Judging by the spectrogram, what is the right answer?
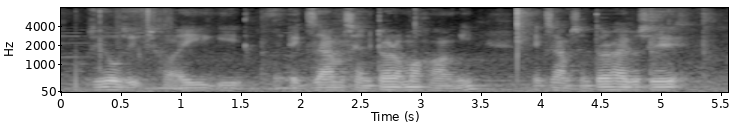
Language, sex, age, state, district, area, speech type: Manipuri, male, 30-45, Manipur, Imphal West, urban, spontaneous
